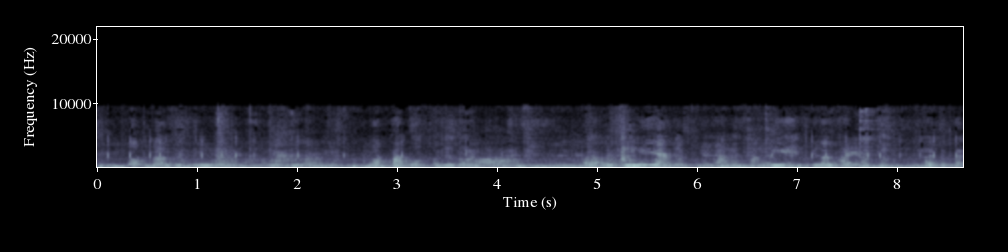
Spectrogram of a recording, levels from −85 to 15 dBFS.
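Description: From start to finish there's plainly audible AAC compression damage. Nothing sounds above 9.6 kHz, and the sound is dull and smeared, likely from AAC-LC at around 32 kbps.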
